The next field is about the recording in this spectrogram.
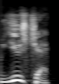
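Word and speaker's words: Juszczyk: Oh, use check.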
